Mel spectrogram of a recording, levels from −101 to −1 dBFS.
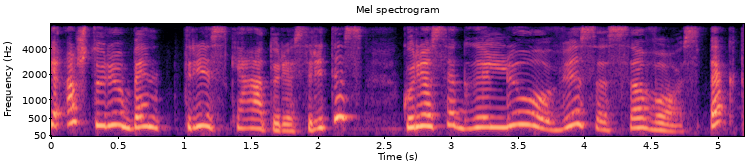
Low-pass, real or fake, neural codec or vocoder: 7.2 kHz; real; none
